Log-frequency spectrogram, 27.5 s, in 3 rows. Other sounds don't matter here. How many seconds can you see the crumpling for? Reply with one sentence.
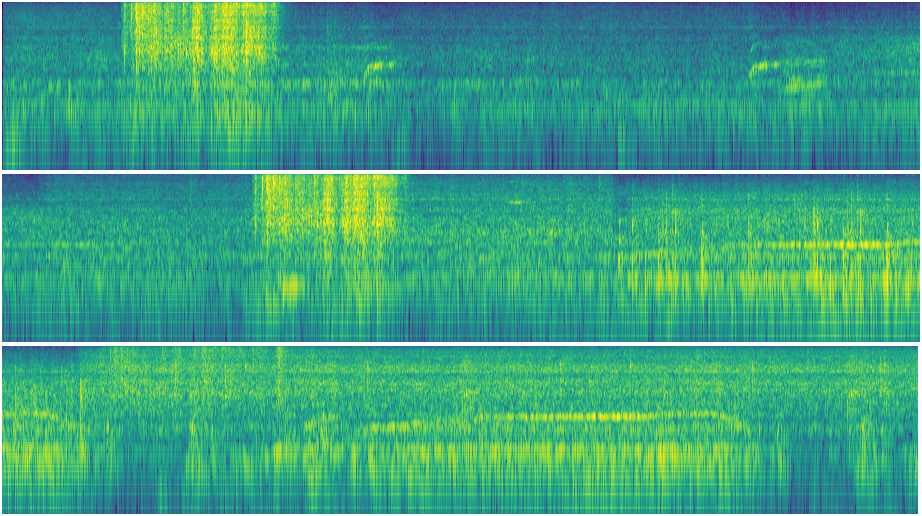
You can hear the crumpling for 5 seconds altogether.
